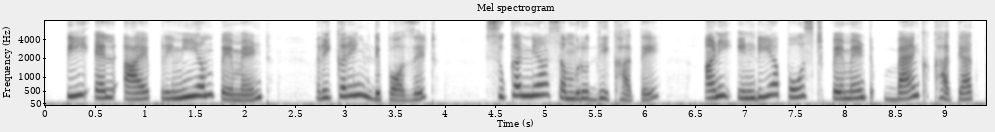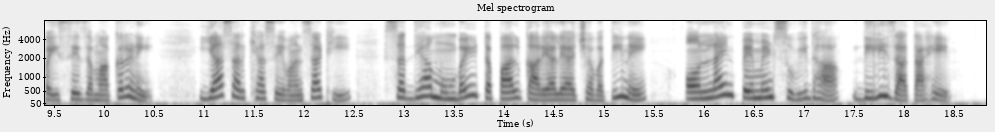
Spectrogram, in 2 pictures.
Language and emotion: Marathi, neutral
